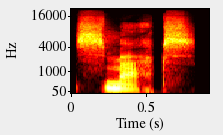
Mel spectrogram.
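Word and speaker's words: SMACSS: and modular architecture for CSS pronounced smacks the idea here is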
